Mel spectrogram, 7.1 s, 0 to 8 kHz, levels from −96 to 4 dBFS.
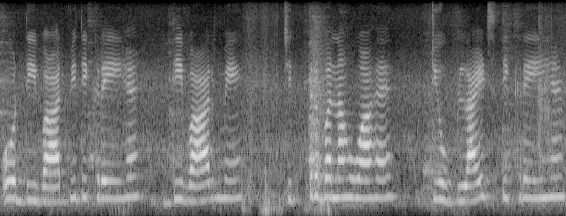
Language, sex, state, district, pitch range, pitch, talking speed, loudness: Hindi, female, Punjab, Pathankot, 230-265 Hz, 250 Hz, 135 wpm, -17 LUFS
